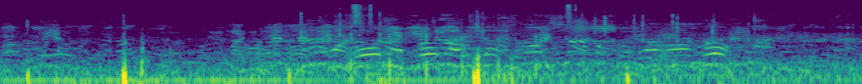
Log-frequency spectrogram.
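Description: Players' voices calling out across a soccer field, with sharp thumps of a soccer ball being kicked, about a second in and again in the middle, the second the loudest.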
